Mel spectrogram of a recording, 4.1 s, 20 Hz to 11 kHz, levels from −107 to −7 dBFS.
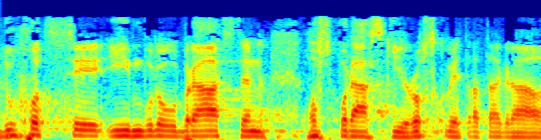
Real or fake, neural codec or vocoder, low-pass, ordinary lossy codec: fake; codec, 16 kHz, 2 kbps, X-Codec, HuBERT features, trained on balanced general audio; 7.2 kHz; MP3, 32 kbps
